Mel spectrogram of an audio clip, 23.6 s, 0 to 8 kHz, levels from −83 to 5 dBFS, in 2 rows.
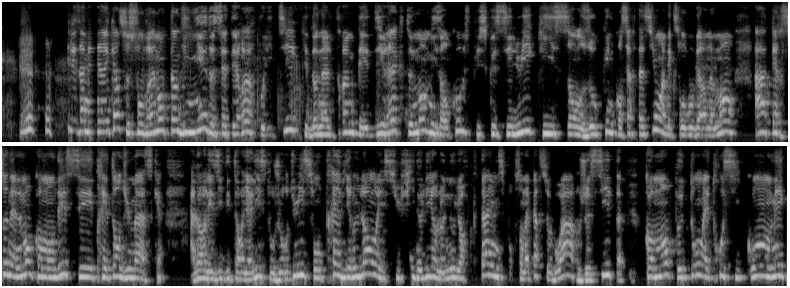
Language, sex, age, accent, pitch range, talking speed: French, male, 30-49, French, 155-210 Hz, 150 wpm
